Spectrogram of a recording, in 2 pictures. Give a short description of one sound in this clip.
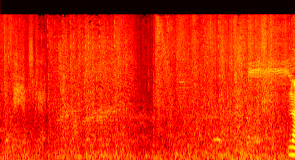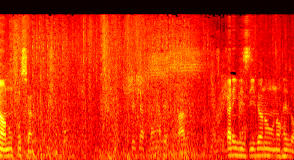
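Game weapons swing and clash.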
